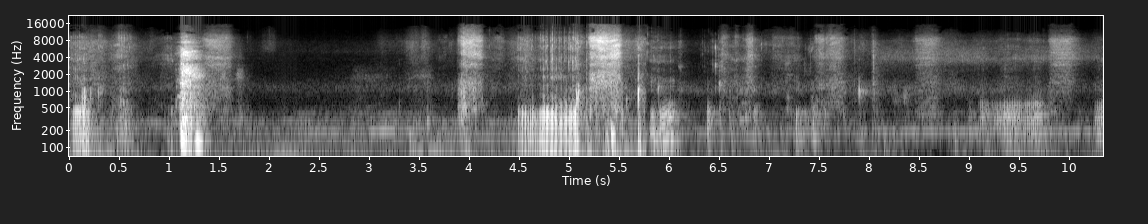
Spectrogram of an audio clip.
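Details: A French Bulldog gives a few sharp, gruff barks between low grumbling growls, demanding attention so its owner puts his phone away.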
